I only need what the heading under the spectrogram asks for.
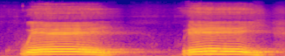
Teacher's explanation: Esse sobe no e, o u e o i são bem fraquinhos. Então eu tenho semivogal, ó, vogal e semivogal.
